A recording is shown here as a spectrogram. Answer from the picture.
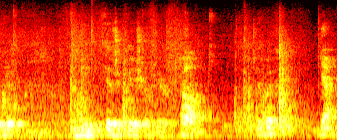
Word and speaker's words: Jabbok: Jabbok? Yeah, Jabbok. Okay. Yeah. And I don't know how to pronounce a lot of stuff, and that's Bible, so.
